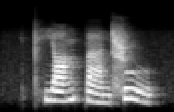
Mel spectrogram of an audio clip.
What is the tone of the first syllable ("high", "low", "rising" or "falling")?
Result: rising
